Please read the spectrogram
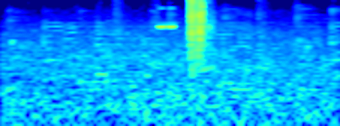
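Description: A single DSLR shutter click a little after halfway through, just after a short high beep.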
